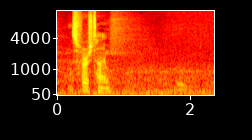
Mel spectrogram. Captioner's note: sighs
